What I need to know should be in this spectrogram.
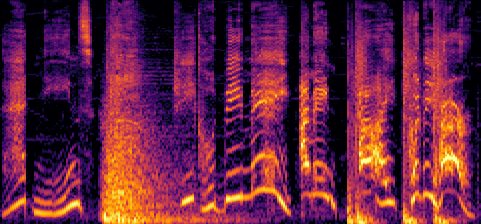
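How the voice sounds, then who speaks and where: A woman voicing a brash, excitable, slangy teenage girl shapeshifter in a cartoon. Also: extremely high pitch, slow pace, very noisy, exaggerated voice. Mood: worked up. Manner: slangy, ungrammatical, emphatic. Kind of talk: animated cartoon voice acting. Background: music.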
